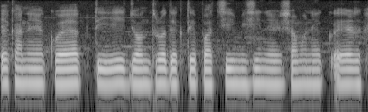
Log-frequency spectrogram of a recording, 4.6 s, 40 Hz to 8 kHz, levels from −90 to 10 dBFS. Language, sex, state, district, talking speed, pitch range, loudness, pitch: Bengali, male, Assam, Hailakandi, 105 wpm, 150-155 Hz, -17 LUFS, 155 Hz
